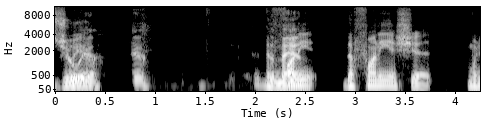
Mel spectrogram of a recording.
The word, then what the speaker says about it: Julia: It's Julia.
